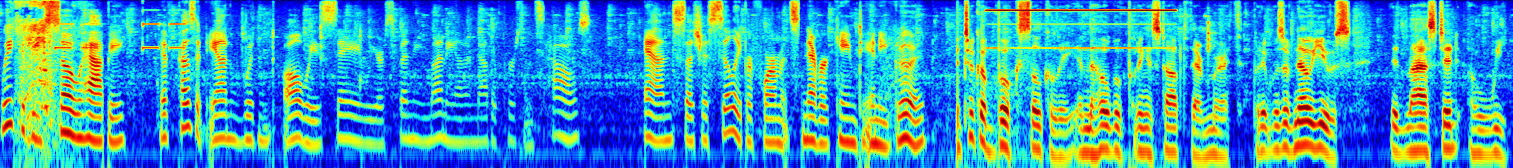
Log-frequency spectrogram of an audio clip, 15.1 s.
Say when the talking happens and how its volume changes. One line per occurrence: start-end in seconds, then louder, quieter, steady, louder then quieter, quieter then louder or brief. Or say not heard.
0.0-15.0 quieter then louder.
